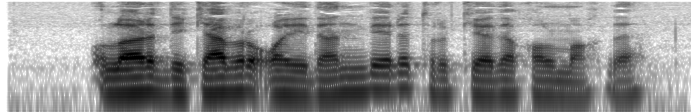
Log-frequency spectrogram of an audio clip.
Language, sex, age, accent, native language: Uzbek, male, 18-24, Qashqadaryo, Uzbek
